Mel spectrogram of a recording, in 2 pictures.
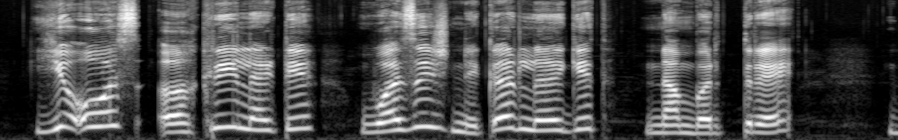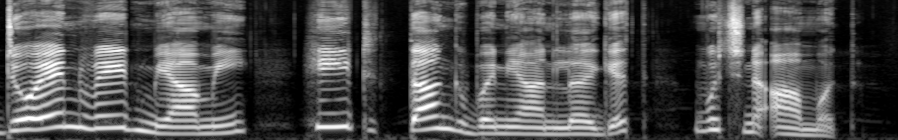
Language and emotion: Kashmiri, neutral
